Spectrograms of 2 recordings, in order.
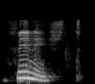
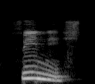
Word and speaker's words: finished: Finished. Finished. Como con una T al final.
